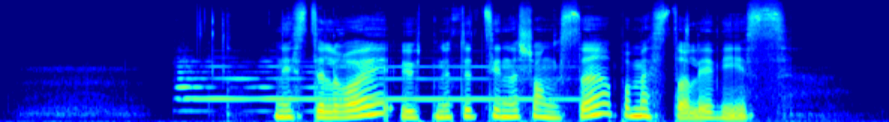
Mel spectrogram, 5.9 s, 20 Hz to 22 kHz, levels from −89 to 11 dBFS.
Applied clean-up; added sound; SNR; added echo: none; Wind instrument, woodwind instrument; 14 dB; none.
